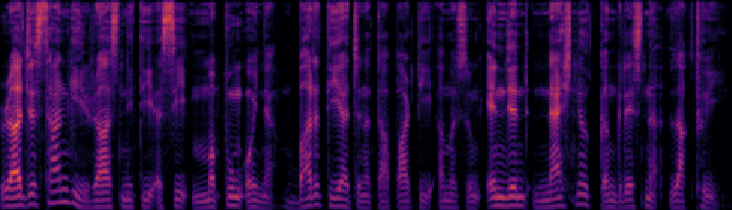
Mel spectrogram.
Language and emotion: Manipuri, neutral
